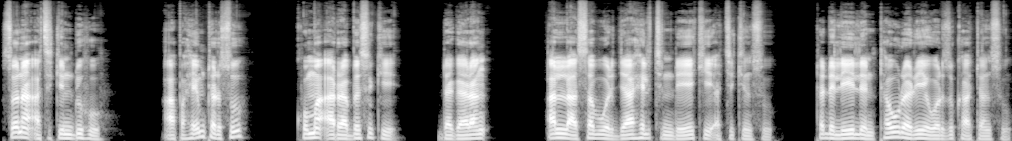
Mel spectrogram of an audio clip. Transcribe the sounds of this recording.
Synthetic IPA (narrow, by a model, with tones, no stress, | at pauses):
sʊ˦naː˨ʔa̰˨t͡ʃɪ˦kʲɪ˦ndʊ˦ɦuː˨ | ʔa̰˨ɸɐ˨ɦɪ˦mtɐ˨rsu˦ʔ | kʷʊ˦ma˦ʔa̰˨ɾɐ˨be˦sʊ˦kʲeː˨ | dɐ˨ɡɐ˨ɽɐ˦ŋ | ʔa˦lːa˨sɐ˦boː˨da˨d͡ʒaː˦ɦɪ˦lt͡ʃɪ˨nda˨jɐ˦kʲeː˨ʔa˨t͡ʃɪ˦kʲɪ˨˦nsṵ˨ʔ | ta˦dɐ˨liː˦lɪ˨nta˦wɽɐ˨ɽeː˦wɐ˦rzʊ˦kaː˨tɐ˦nsṵ˨ʔ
